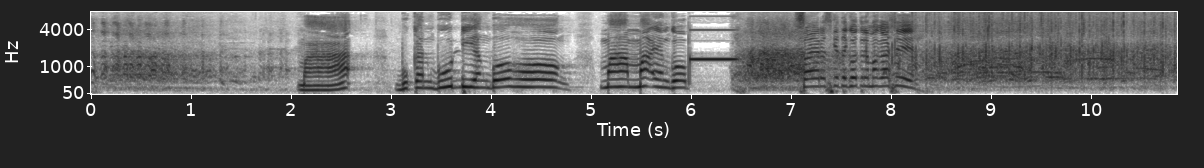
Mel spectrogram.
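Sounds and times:
laughter: 0.0 - 2.1, 6.4 - 10.8
speech: 2.1 - 8.4
audience applause and cheering for a performer: 8.2 - 10.8.

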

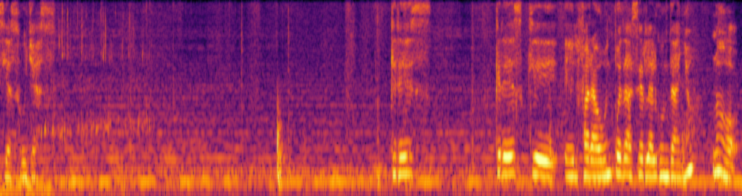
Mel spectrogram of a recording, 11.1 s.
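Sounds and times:
speech: 0.0 - 0.8, 5.9 - 6.5, 7.4 - 11.1
water pouring into a glass: 0.5 - 2.6.

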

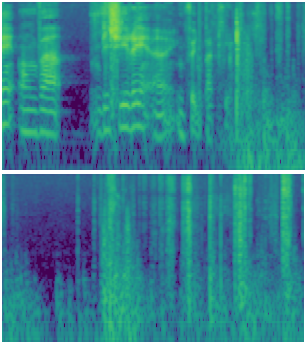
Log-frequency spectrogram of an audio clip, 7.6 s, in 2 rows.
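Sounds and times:
speech: 0.0 - 3.9
door opening and closing: 2.7 - 3.8, 4.7 - 7.4.

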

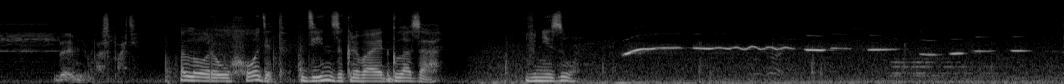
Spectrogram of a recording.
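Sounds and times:
speech: 0.5 - 4.5, 5.2 - 5.9
person whistling a song: 6.2 - 10.4.

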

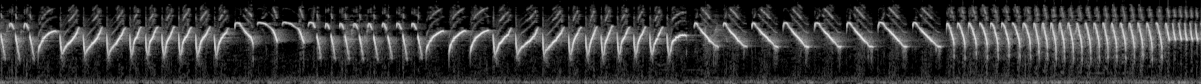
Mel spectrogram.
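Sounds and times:
canary song: 0.0 - 11.9.

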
